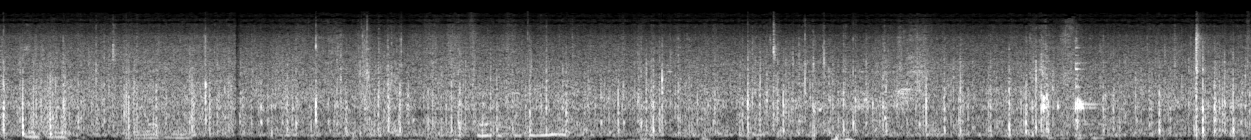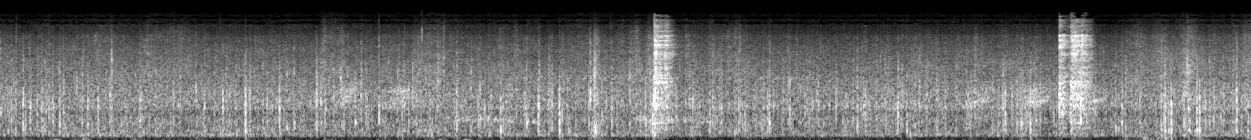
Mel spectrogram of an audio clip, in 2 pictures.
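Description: Heavy rain falling steadily, with scattered drips and ticks. Two louder short knocks or clatters stand out, one about three-quarters of the way through and a slightly longer one near the end.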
